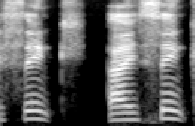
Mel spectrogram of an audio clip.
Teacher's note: So I need to make sure I'm going higher on think.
